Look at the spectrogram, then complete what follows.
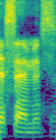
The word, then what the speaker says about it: Samus: Seamus? Yeah, Samus.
